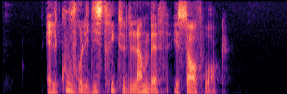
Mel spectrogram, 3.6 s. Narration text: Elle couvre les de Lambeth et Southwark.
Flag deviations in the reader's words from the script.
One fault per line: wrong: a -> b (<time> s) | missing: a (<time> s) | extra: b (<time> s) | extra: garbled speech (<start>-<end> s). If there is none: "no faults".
extra: districts (1.1 s)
